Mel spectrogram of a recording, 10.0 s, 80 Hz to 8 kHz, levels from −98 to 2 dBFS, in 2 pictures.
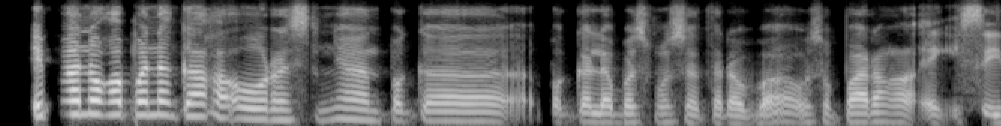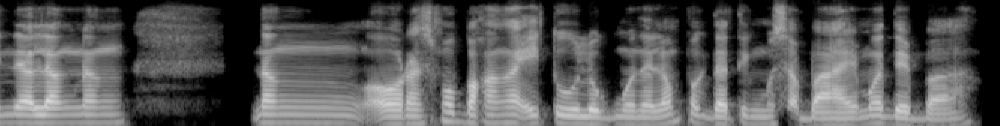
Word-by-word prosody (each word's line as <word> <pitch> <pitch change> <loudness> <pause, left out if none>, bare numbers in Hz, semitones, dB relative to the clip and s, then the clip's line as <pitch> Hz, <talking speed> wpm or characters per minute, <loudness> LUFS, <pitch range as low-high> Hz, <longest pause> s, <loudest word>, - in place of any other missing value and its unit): Eh, - - +4
pa'no 290 0 +9
ka 280 - +7
pa 280 - +8
nagkaka-oras 220 -8 +3
niyan? 195 -3 -3
'Pag 175 - -6
ka, 175 0 0 0.5
pagkalabas 150 -1 -3
mo - - -7
sa 140 - -3
trabaho 130 -2 -5
so 150 - -11
parang 150 0 0
ang - - -5
iksi 145 - -2
na 140 - +4
lang 140 0 +2
ng 140 0 -5 0.6
ng 145 0 -1 0.4
oras 125 +5 0
mo 160 - -3
baka 140 0 -1
nga 145 - +2
itulog 130 -3 -2
mo 120 +1 -6
na 120 - -2
lang 135 +8 -4
pagdating 120 0 -4
mo 120 - -4
sa - - -2
bahay 110 0 0
mo, 135 - -3
'di 115 - +1
ba? 100 +5 -6
140 Hz, 210 wpm, -23 LUFS, 125-175 Hz, 0.6 s, pa'no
